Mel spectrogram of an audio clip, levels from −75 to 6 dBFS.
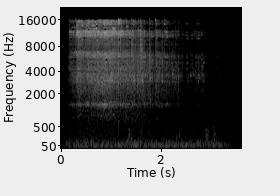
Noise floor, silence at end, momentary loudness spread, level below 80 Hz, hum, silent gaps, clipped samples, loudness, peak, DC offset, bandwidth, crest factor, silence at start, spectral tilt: -66 dBFS; 0.75 s; 18 LU; -62 dBFS; none; none; under 0.1%; -23 LUFS; -8 dBFS; under 0.1%; 17 kHz; 20 dB; 0.15 s; 3.5 dB/octave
